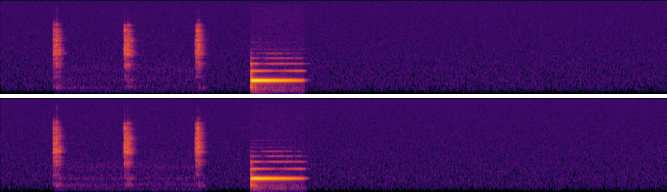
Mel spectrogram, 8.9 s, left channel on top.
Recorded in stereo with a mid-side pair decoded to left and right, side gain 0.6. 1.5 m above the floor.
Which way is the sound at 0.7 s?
25° right.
